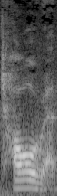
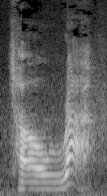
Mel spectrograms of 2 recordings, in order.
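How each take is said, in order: First: The stress is on the first syllable. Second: The stress is on the last syllable. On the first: This is the Yiddish pronunciation. The speaker calls it wrong. "not Torah" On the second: This is the Hebrew pronunciation. The speaker calls it right. "in Hebrew, most words are accented in the last syllable"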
